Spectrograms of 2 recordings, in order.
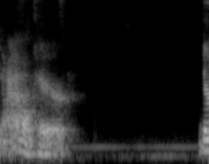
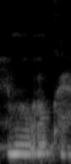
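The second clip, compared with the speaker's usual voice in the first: whisper; 6 semitones lower, 14 dB quieter, faster than usual. Real, not acted. Whispered aside while reading.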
